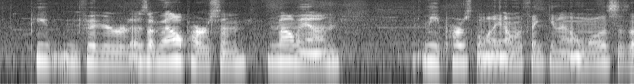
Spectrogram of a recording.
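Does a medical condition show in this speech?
Yes: cerebral palsy; hands affected, shaking.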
